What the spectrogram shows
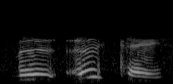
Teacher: And the correct pronunciation is Bootes, with each O pronounced separately and the accent on the second syllable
